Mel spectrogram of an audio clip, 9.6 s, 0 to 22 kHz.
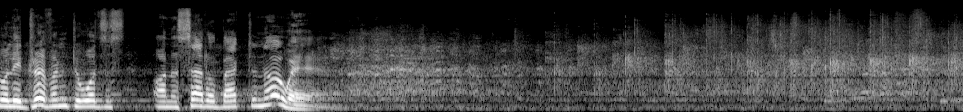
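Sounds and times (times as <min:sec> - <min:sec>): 
speech: 0:00.0 - 0:03.4
scattered laughter: 0:03.3 - 0:06.0
large audience clapping: 0:05.0 - 0:09.6.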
